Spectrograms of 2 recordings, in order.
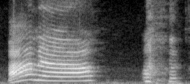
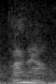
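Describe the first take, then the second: First: Loud, high, drawn-out Southern farewell; hammed-up Southern twang, ringing out; Southern drawl. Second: Said in the usual way. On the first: Shown as a demonstration. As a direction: belt it out in a big Southern drawl. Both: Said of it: "That's my southern drawl".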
